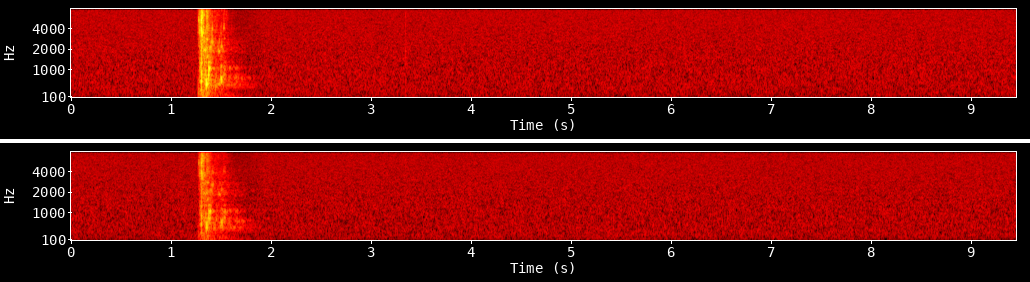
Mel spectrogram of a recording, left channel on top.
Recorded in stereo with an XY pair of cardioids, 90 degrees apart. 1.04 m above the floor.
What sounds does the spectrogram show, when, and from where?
1.3 s a splash: 65° left, 1.3 m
